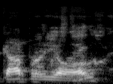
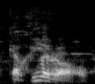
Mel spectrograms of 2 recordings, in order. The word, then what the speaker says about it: Gabirol: 30 years now, and I always pronounced our subject's name wrong until about 3 weeks ago. when someone pointed out to me, it's not even Gabriel, it's even Gabirol or Gabirol. I put the I in the wrong place.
